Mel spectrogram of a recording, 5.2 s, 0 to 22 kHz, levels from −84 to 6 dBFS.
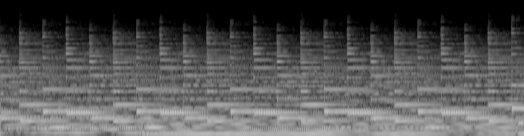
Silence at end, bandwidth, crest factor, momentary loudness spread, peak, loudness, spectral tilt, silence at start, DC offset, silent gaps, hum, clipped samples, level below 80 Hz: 0 s; 11 kHz; 12 dB; 2 LU; -10 dBFS; -21 LUFS; -6 dB/octave; 0 s; under 0.1%; none; none; under 0.1%; -46 dBFS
